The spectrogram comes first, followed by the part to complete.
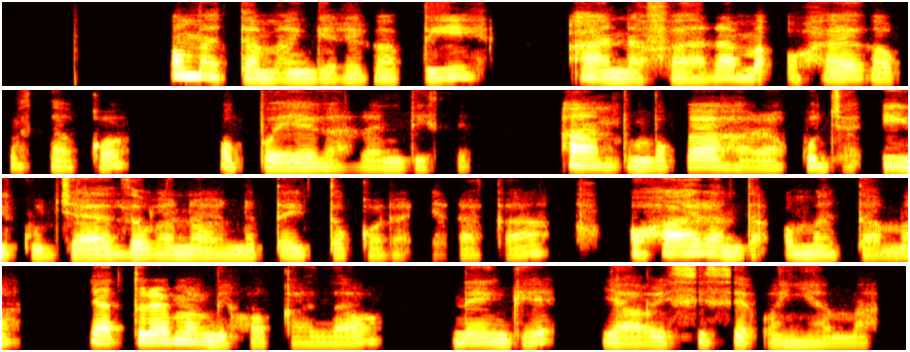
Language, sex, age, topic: Oshiwambo, female, 18-24, agriculture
